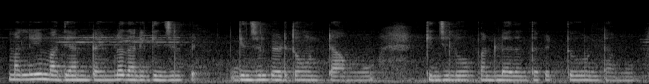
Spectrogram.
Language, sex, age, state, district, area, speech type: Telugu, female, 18-30, Andhra Pradesh, Sri Balaji, rural, spontaneous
